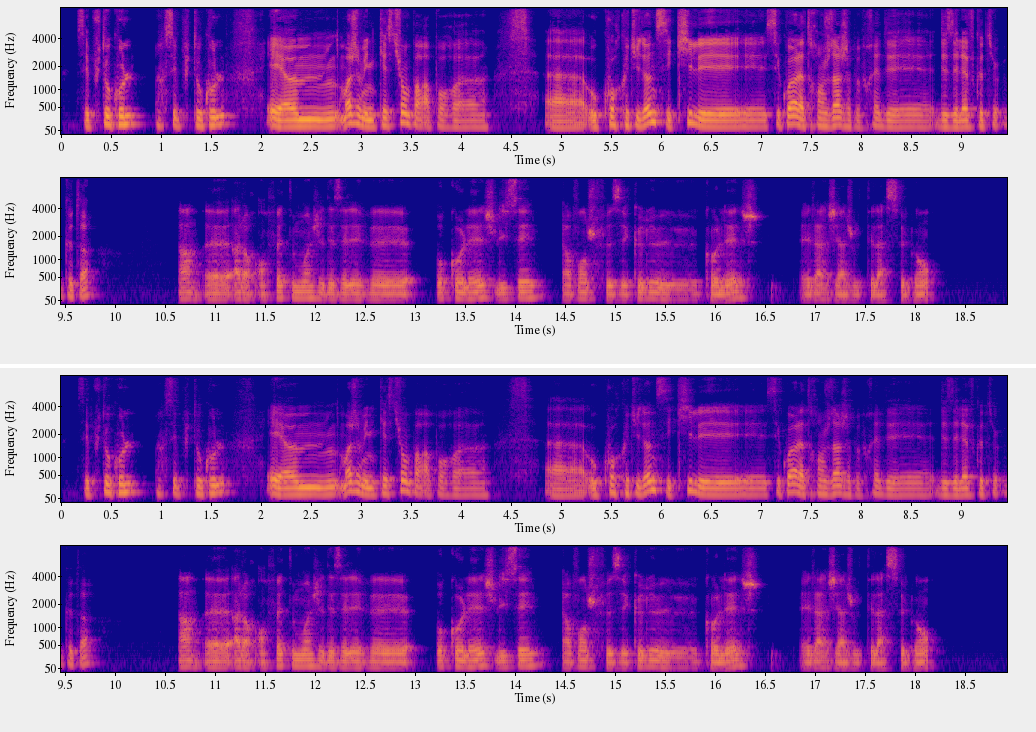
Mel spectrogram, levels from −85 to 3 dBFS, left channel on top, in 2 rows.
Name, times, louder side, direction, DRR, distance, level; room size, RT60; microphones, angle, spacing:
voice 1, 0.2-9.8, left 4 dB, 65° left, 0.5 m, -26 dB
voice 2, 10.6-16.4 16.8-18.1, equal, 5° right, 0.5 m, -30 dB
9.7 x 9.3 x 2.9 m
head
